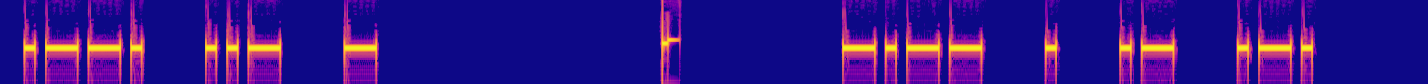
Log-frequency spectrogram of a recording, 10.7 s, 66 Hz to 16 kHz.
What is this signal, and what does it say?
Morse code, heard as a keyed tone, about 15 wpm, spaced as for 11 wpm, 700 Hz. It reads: PUT YEAR
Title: 2x Character Spacing - Top 200 Words - 15wpm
